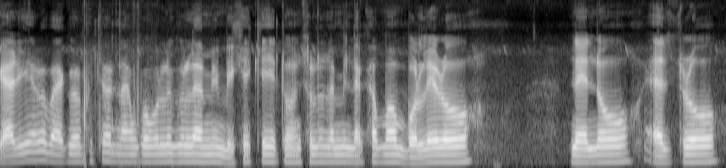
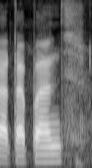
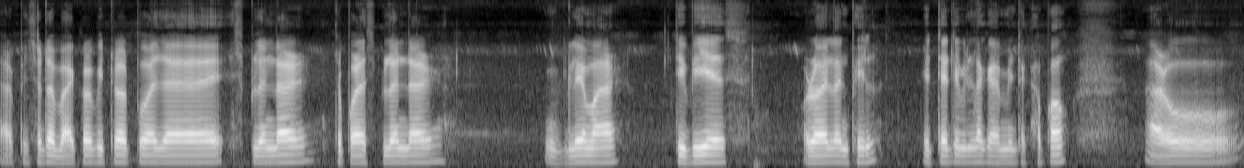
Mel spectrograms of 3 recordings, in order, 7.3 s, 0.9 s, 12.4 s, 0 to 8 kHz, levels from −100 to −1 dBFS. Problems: background sounds at intervals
